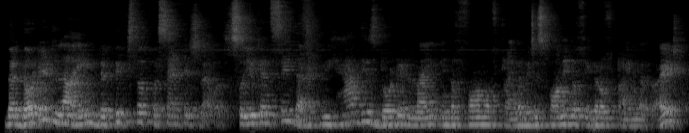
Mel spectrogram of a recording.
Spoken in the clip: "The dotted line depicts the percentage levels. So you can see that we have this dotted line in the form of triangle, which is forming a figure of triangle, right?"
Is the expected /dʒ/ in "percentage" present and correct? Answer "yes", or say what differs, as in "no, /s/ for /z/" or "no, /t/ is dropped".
yes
